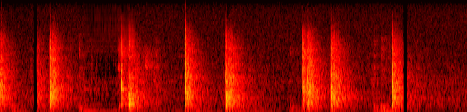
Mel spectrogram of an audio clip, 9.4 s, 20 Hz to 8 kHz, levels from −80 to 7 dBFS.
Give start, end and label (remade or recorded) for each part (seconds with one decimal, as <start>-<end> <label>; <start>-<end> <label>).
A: 0.0-1.7 recorded; 1.7-2.7 remade; 2.7-9.4 recorded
